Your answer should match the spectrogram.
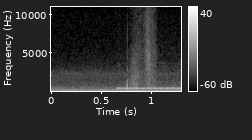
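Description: Telephone being dialed in the video game Like a Dragon Gaiden: one short key tone followed by a steady electronic tone that holds over low background hum.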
